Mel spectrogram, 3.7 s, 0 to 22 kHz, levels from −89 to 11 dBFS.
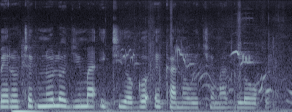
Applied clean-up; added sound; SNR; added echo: none; Bird vocalization, bird call, bird song; 14 dB; none.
